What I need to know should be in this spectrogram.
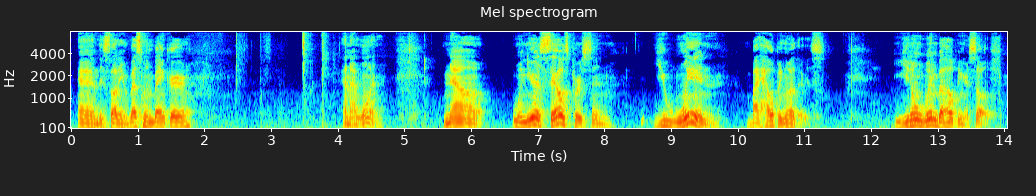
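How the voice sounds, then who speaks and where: A man's voice: medium pitch, a little mellow. A man telling a story from his banking job on a casual live stream, swearing freely and acting out both sides of each conversation. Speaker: livestreamer telling a work story.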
